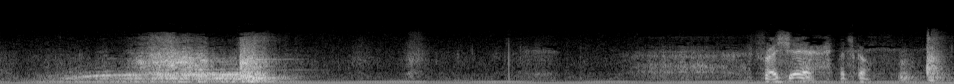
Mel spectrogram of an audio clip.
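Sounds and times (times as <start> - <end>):
spaceship outer airlock opening, radio drama effect: 0.4 - 3.1
speech: 7.7 - 9.3.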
